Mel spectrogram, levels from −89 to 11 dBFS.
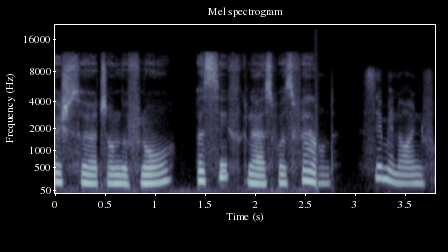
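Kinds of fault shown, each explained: Short concealed packet loss: about 40 ms of audio arrived too late near 1.67 s, and the decoder bridged the gap by extending the preceding sound, leaving a brief smear.
Input switched to a poorer device: at 2.61 s a 20 ms silence, then duller sound with nothing above 7.8 kHz, about 10 dB quieter, likely a change of microphone.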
